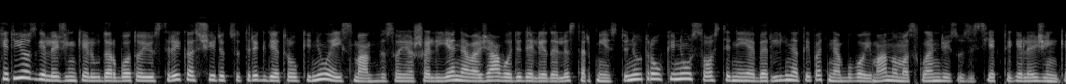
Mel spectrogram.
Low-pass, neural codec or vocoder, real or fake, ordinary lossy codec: 7.2 kHz; none; real; Opus, 16 kbps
